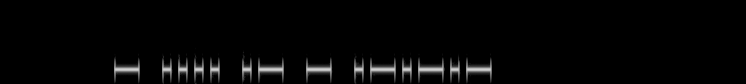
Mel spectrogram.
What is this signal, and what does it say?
Morse code, heard as a keyed tone, about 15 wpm, 700 Hz. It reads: THAT.
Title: 4x Word-Spacing - Sentences from Top 300 Words - 15wpm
